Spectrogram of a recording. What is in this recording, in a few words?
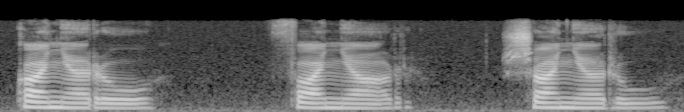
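palatal nasal medial, hungarian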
